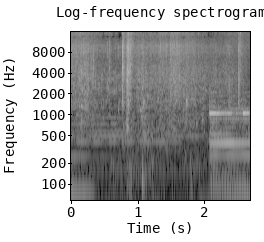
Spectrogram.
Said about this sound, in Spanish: Debido a que queríamos ir rápido, remábamos muy fuerte, pero al romper la tensión del agua con nuestras manos, provocábamos mucho ruido.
